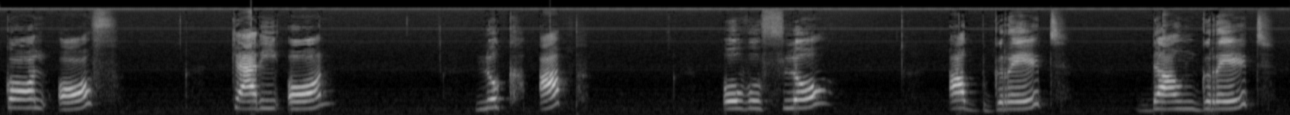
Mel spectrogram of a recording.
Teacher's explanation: we are stressing on the second part of the word because of its verb meaning, because of the function of the word which acts as an action word.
